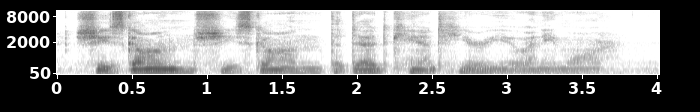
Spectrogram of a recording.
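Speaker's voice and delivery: muttered under breath. Acting out your own voice reacting while Siri speaks, under the breath. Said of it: "under your breath in the same tone".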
